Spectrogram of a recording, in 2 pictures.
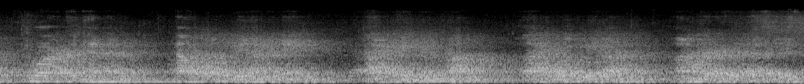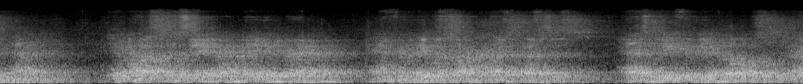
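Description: A congregation of men and women sings together in phrases, echoing through a large hall.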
